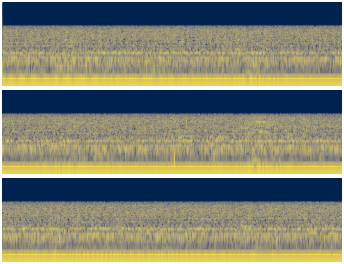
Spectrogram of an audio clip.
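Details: Dense, muffled broadband noise with a low hum persists throughout, without any clear animal voice.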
